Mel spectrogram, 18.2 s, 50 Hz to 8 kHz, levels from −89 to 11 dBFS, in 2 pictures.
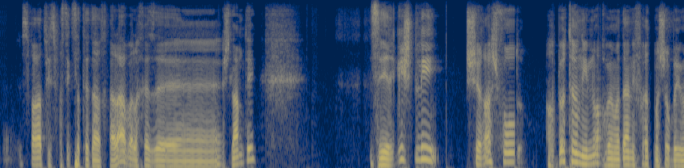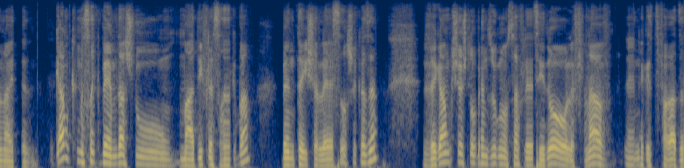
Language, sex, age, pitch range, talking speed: Hebrew, male, 30-49, 105-130 Hz, 140 wpm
